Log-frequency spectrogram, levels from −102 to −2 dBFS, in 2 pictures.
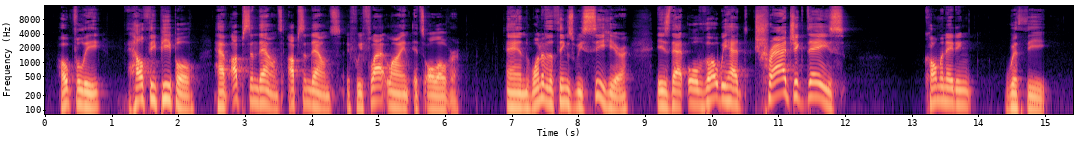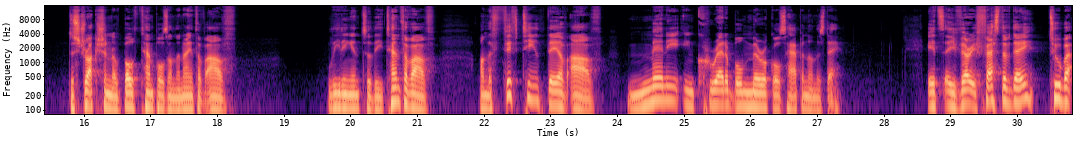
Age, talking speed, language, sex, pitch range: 40-59, 130 wpm, English, male, 110-150 Hz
